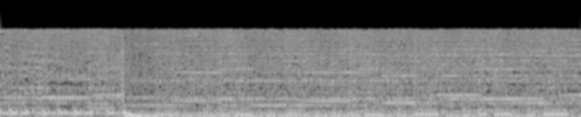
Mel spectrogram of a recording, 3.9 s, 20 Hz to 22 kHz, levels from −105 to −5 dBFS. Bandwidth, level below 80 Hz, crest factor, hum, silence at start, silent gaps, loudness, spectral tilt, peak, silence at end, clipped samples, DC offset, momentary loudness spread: 8.2 kHz; -38 dBFS; 12 dB; none; 0 s; none; -28 LUFS; -3.5 dB/octave; -16 dBFS; 0 s; under 0.1%; under 0.1%; 1 LU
